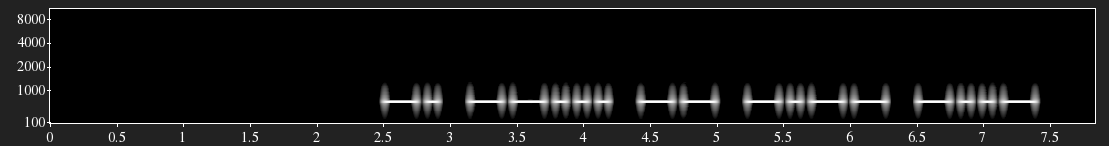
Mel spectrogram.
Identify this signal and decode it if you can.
Morse code, heard as a keyed tone, about 15 wpm, 700 Hz. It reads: N7MYX
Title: USA Call Signs - 5 Characters - Repeated 2x - 15wpm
